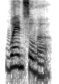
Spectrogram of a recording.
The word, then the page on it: whensoever: Indian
